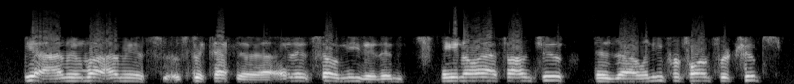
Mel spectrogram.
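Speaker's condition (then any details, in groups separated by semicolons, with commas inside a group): Cerebral palsy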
